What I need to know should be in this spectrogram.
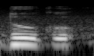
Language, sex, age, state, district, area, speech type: Telugu, male, 18-30, Andhra Pradesh, Anantapur, urban, read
